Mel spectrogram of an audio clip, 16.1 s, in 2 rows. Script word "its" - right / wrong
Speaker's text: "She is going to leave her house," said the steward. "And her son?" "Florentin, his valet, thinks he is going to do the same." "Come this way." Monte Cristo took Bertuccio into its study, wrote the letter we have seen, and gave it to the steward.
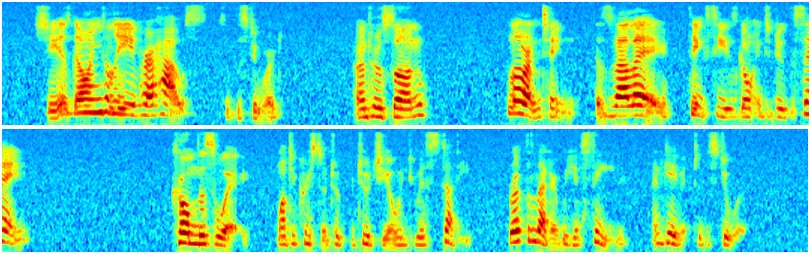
wrong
